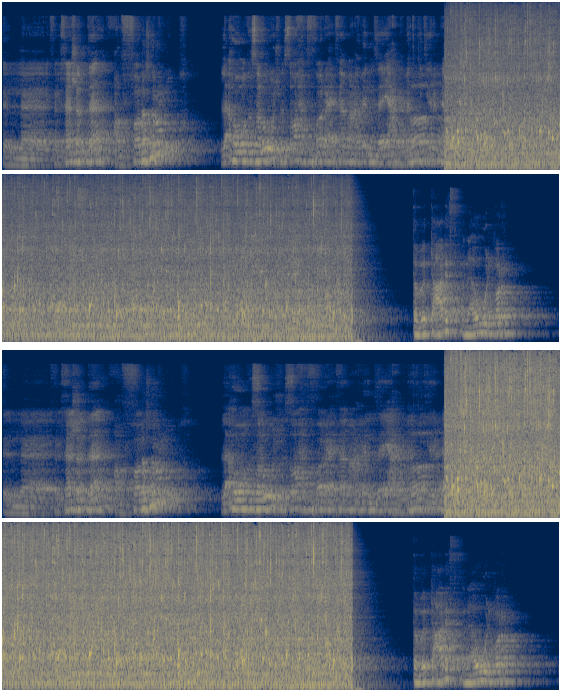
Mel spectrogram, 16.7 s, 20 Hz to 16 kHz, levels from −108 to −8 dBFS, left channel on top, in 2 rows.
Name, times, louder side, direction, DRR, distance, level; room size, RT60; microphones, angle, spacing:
voice 1, 0.0-2.6 3.3-8.6 9.3-13.0, left 1 dB, 70° left, 1 dB, 4.3 m, -52 dB
voice 2, 2.1-2.4 6.1-6.7 14.5-15.9, equal, 25° left, 2 dB, 1.4 m, -47 dB
sound 1, 6.6-13.6, right 7 dB, 40° right, 0.4 m, -35 dB
19.5 x 7.5 x 8.3 m, 1.2 s
head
